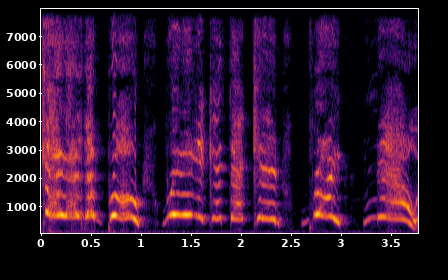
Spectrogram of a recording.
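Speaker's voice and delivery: absolutely furious screaming, very high. Retelling how the guide screamed at the group in the boat, imitating a furious scream. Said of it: "our guide just started screaming at us, like absolutely furious".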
